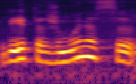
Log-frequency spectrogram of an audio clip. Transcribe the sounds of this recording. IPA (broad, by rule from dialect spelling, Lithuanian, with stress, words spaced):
ˈʋʲiːj tɐs ˈʒmuɔnʲɛs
